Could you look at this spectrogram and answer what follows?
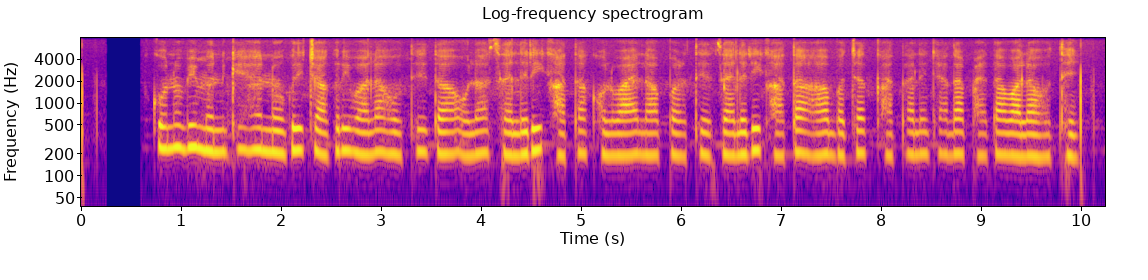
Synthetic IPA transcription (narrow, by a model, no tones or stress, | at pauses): koːnobʱimɐnkeɦə̃nɔːkɾit͡ʃaːkɾiʋaːlaɦoːt̪et̪aoːlasɛːləɾikʰaːt̪akʰolʋaːelapəɾt̪ʰesɛːləɾikʰaːt̪aɦəbɐt͡ʃət̪̚kʰaːt̪aled͡ʒjaːd̪apʰɛːd̪aʋaːlaɦoːt̪eː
